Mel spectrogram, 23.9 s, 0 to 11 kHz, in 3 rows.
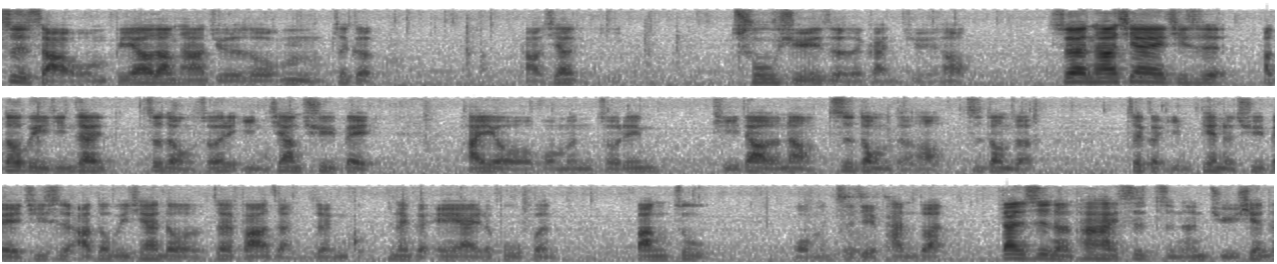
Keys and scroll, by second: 3.0 space, 8.3 space, 13.6 space, 18.5 space.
